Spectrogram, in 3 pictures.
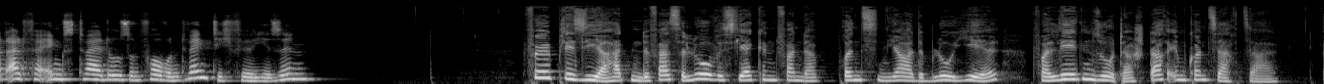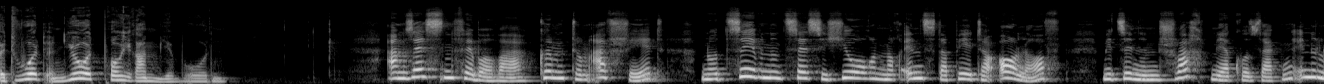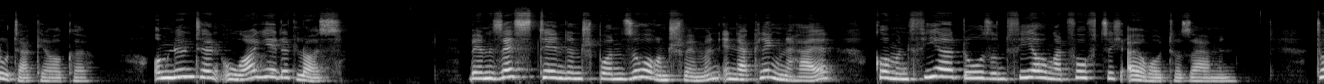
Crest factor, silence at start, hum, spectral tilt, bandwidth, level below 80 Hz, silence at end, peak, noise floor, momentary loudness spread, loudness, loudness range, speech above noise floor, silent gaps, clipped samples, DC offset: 16 dB; 0 s; none; -6 dB/octave; 16.5 kHz; -58 dBFS; 0 s; 0 dBFS; -72 dBFS; 9 LU; -16 LUFS; 4 LU; 57 dB; none; under 0.1%; under 0.1%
